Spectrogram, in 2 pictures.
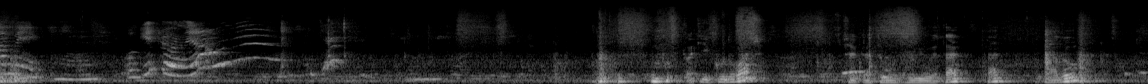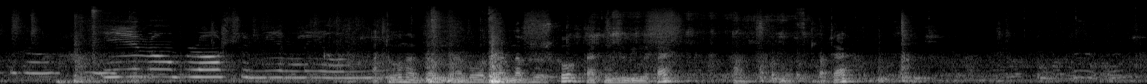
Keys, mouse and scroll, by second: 3.7 Right, 4.4 Up, 4.9 Down, 5.2 Up, 5.6 Up, 6.1 Up, 6.1 Up, 6.9 Down, 7.2 Up, 7.7 Up, 7.9 Up, 8.0 Up, 8.3 Up, 8.5 Up, 8.7 Up, 9.0 Up, 9.2-9.9 drag, 9.4-13.8 Up, 10.1-12.8 drag, 13.8-14.8 middle drag, 14.9 Up, 15.4 Up, 15.5 Up, 15.6 Up, 15.6-16.8 middle drag, 17.0 Down, 17.2-17.6 drag, 17.7 Left, 17.9 Down, 17.9-18.2 drag, 18.4 Left, 18.5-18.8 drag, 18.9 Up, 19.1 drag, 19.5-22.8 Up, 19.6 drag, 20.1-20.8 drag, 21.6-22.9 drag, 22.8-22.9 middle drag.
